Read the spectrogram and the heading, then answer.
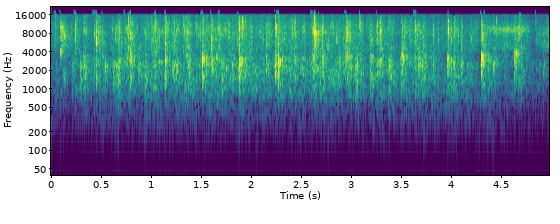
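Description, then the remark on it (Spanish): A crowd applauds steadily for five seconds, many hands clapping in a dense, continuous patter that stays fairly even in loudness and tapers slightly at the end. “Un aplauso al Señor.”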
